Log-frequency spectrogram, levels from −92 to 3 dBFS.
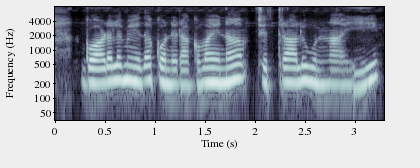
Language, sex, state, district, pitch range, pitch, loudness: Telugu, female, Telangana, Hyderabad, 200-230 Hz, 215 Hz, -15 LUFS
